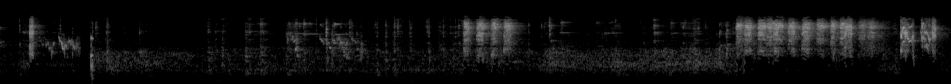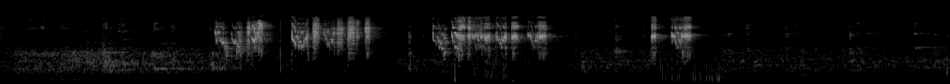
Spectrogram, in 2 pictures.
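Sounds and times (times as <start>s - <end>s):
bird chirping and squawking: 0.0s - 1.0s, 2.8s - 5.4s, 7.2s - 9.6s, 11.6s - 15.2s, 16.0s - 16.7s.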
